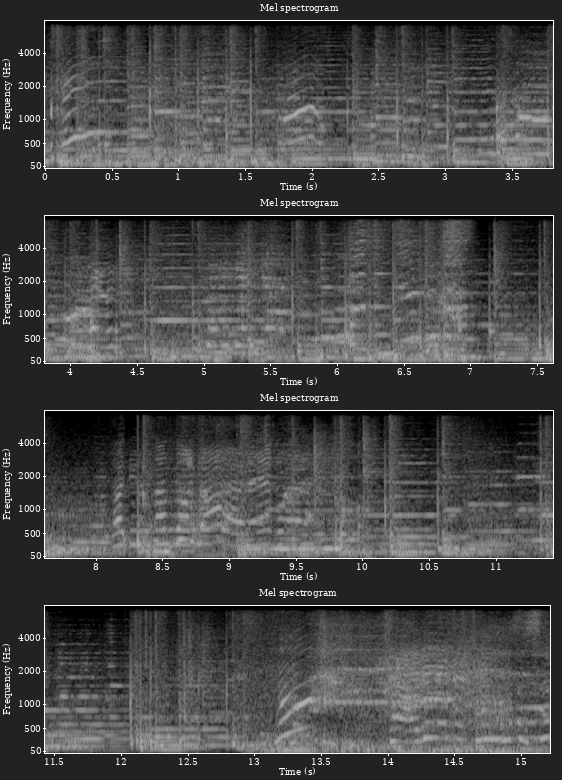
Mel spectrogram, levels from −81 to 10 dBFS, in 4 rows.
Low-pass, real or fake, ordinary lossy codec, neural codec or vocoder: 7.2 kHz; fake; AAC, 48 kbps; codec, 16 kHz, 1 kbps, X-Codec, HuBERT features, trained on balanced general audio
